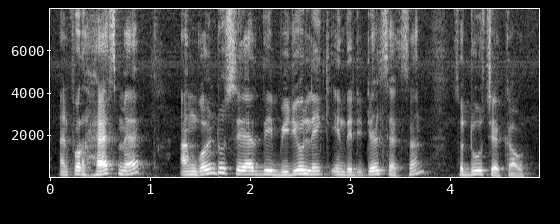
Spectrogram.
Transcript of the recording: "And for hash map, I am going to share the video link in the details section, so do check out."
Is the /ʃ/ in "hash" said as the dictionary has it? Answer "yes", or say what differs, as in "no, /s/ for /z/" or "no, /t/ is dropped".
no, /s/ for /ʃ/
